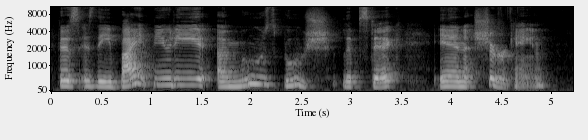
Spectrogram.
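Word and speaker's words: Amuse Bouche: is the bite Beauty a moose Boosh lipstick in sugar cane apparently you have to say it like that a moose Boosh so here is what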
